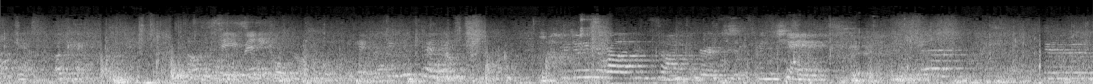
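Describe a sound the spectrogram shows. Young women talk and sing softly to toddlers.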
